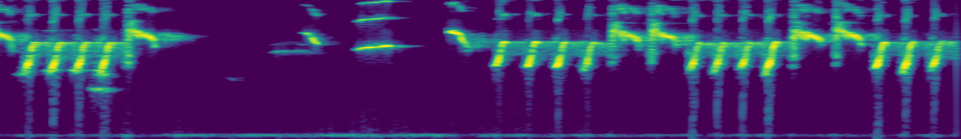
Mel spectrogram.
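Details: Sharp 'tembakan' song of an orange-bellied leafbird (cucak cungkok), recorded as tutor material for competition birds. Clustered fast falling chirps repeat in bursts, broken by a pause holding a few pure high whistles.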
